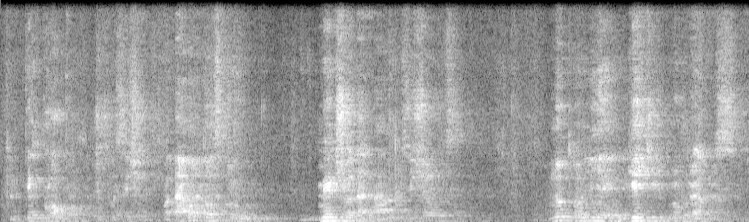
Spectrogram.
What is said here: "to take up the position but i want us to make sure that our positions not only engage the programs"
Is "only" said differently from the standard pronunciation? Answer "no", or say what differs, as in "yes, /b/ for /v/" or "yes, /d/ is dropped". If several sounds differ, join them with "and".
no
